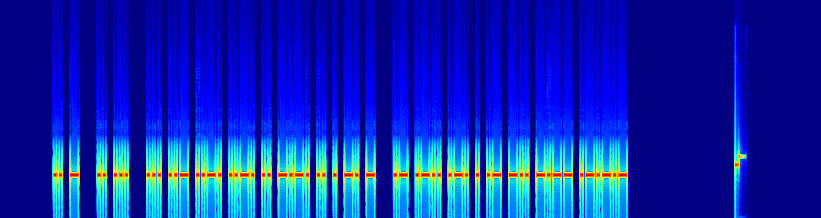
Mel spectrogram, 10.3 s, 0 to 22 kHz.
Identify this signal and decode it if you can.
Morse code, heard as a keyed tone, about 34 wpm, 700 Hz. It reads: IT IS SUFFICIENT ALREADY.
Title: Sentences from Top 1400 Words 35wpm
